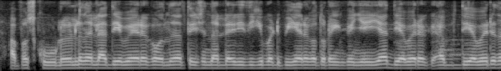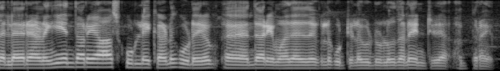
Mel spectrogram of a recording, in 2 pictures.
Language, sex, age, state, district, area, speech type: Malayalam, male, 45-60, Kerala, Wayanad, rural, spontaneous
